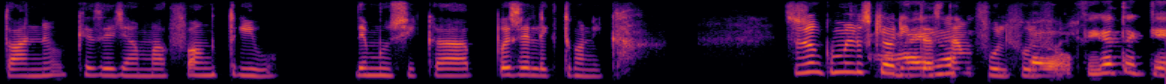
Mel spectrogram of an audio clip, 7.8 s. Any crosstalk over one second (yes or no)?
yes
